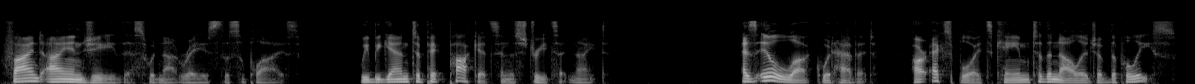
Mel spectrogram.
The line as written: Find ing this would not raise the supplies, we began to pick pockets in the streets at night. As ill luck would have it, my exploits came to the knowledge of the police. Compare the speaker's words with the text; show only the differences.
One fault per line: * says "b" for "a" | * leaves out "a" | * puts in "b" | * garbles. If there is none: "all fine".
* says "our" for "my"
